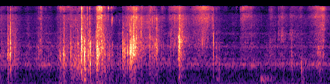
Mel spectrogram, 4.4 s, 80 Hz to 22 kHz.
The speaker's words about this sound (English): I'm going to flip over the pages to Romans 12.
